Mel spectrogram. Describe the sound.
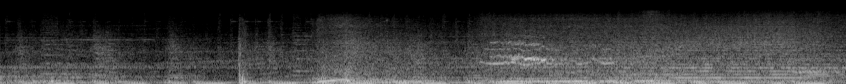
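A 4x4 vehicle driving off with skidding tires: a sharp knock, then the engine revs and loud tire squeals and skids ring out over a steady motor drone.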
